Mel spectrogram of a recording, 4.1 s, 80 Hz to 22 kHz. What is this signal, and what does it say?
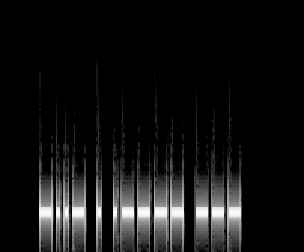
Morse code, heard as a keyed tone, about 22 wpm, 700 Hz. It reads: XE1O
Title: DXCC-100 Call Signs - 4 Characters - 22wpm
